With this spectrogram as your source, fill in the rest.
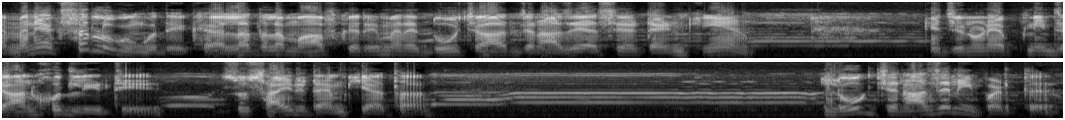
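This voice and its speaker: A man's voice: fairly high pitch, bright, forceful tone, poor audio. A man, a radio host giving an earnest, reflective monologue full of pleading rhetorical questions. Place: radio studio.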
